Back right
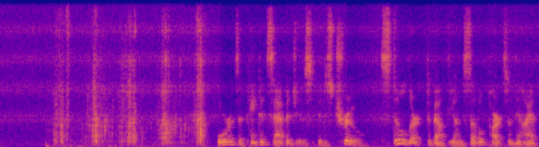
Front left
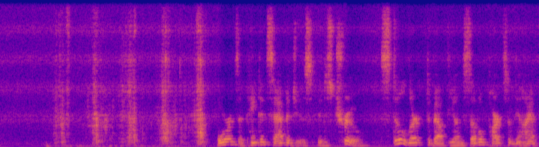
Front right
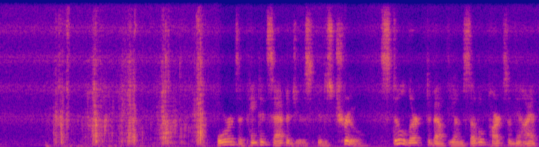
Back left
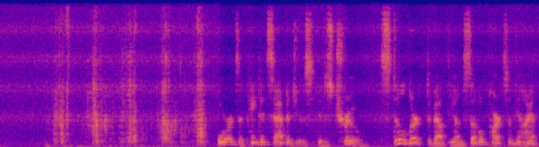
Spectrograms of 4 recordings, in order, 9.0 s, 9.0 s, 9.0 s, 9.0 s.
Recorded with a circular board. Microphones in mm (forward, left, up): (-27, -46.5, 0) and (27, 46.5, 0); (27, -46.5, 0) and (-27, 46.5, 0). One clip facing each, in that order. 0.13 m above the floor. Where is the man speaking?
35° right, 1.5 m.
